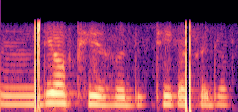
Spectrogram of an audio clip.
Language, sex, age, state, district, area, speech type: Assamese, female, 18-30, Assam, Lakhimpur, rural, conversation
